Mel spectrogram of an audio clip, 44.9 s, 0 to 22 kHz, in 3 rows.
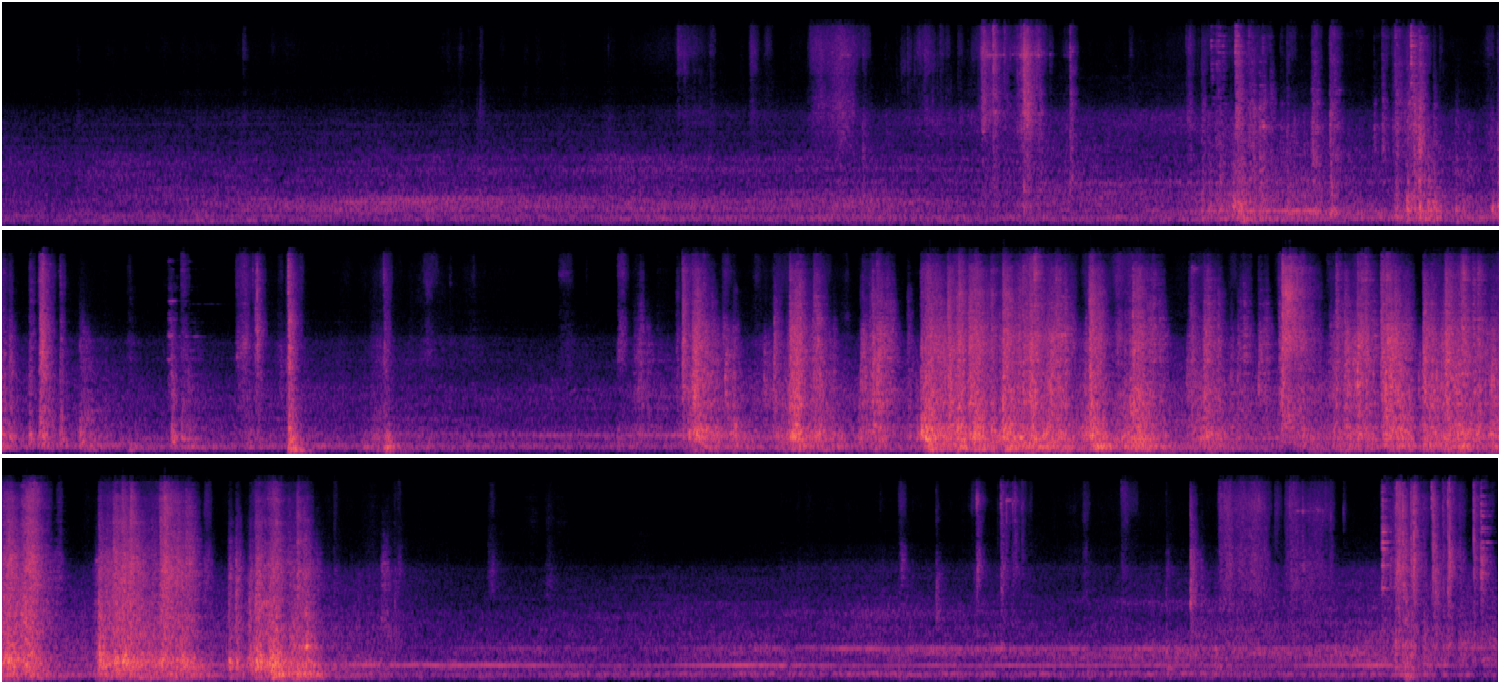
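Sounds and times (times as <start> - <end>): shutter panels clattering and scraping: 8.1 - 10.9, 11.9 - 16.1, 21.2 - 34.0, 39.7 - 40.4, 41.2 - 44.9.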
